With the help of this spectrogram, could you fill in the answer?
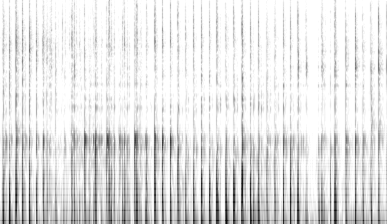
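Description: A hand-sized hollow plastic Ultra Ball (Poké Ball) toy is tapped rapidly with fingertips and nails on its white and black shell. The result is a fast, steady stream of sharp, dry clicks with a hollow low thump and a short midrange ring. A brief pause breaks the rhythm near the end.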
